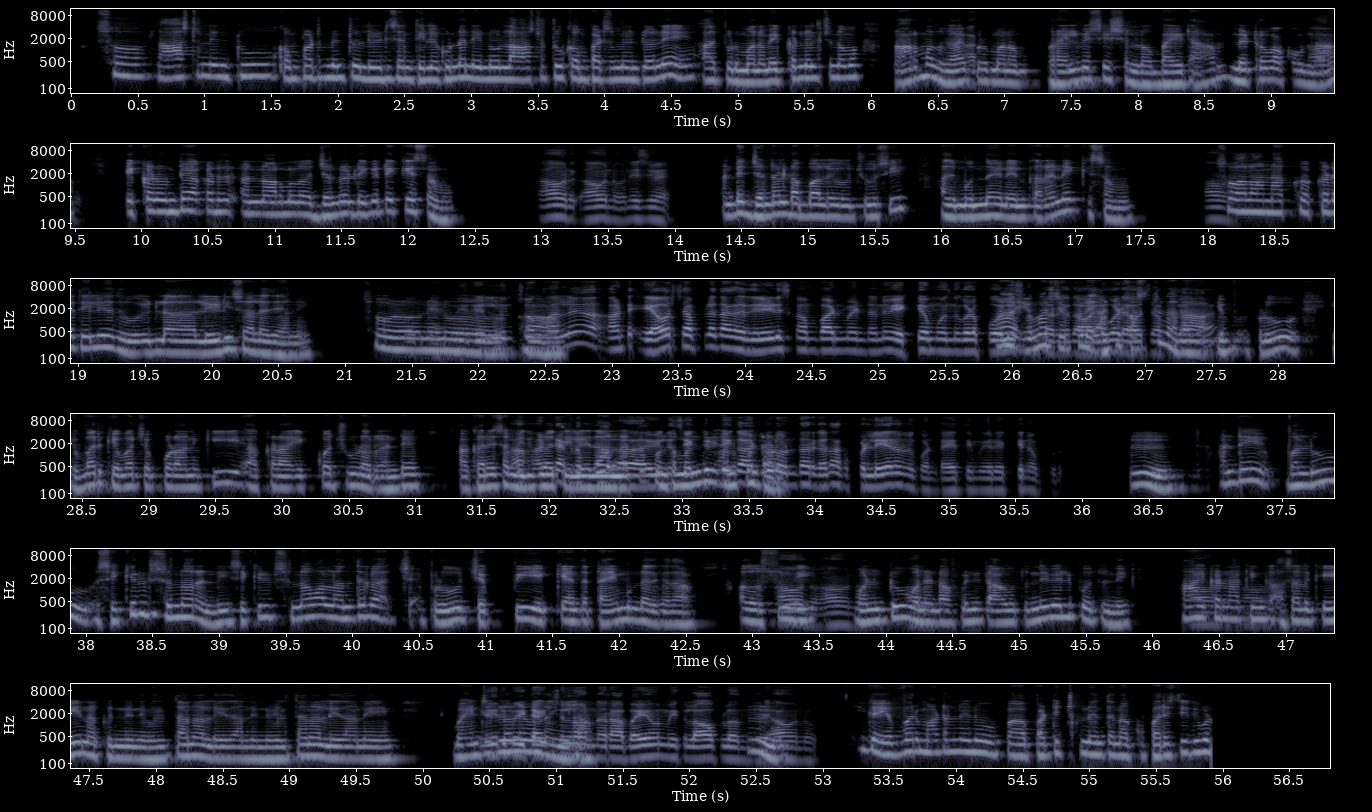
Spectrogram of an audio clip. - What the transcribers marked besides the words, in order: in English: "సో"; in English: "టూ"; in English: "లాస్ట్ టూ కంపాట్స్‌మెంట్‌లోనే"; in English: "నార్మల్‌గా"; in English: "రైల్వే స్టేషన్‌లో"; in English: "మెట్రో"; in English: "నార్మల్‌గా జనరల్ టికెట్"; in English: "జనరల్"; in English: "సో"; "ఇట్లా" said as "ఇడ్లా"; in English: "సో"; in English: "లేడీస్"; in English: "సెక్యూరిటీ గార్డ్స్"; in English: "సెక్యూరిటీస్"; in English: "సెక్యూరిటీస్"; in English: "వన్ టూ వన్ అండ్ హాఫ్"; in English: "మైండ్‌సెట్‌లోనే"; in English: "టెన్షన్‌లో"
- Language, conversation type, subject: Telugu, podcast, భయాన్ని అధిగమించి ముందుకు ఎలా వెళ్లావు?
